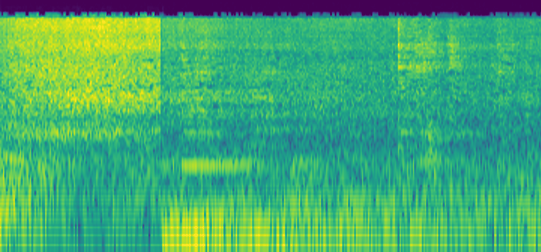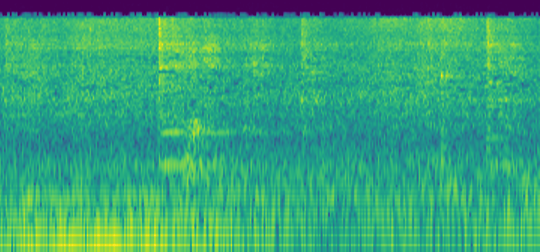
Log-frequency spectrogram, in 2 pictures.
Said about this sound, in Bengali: পেঁয়াজ টমেটো দিয়ে ভাজা ভাজা করে নেব। পেঁয়াজটা লাল লাল করে ভেজে নেব।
